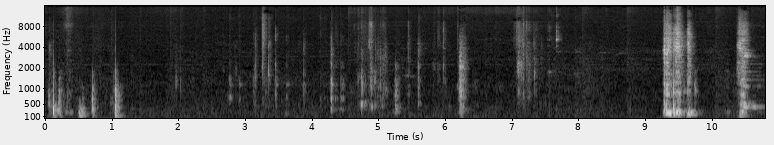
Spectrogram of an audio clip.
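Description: Close-up soft squelching and light tapping of thick egg batter being folded with a silicone spatula in a glass bowl and then piped into a pan, in short separate bursts. Near the end a louder clatter of about half a second as the lid goes onto the pan.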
